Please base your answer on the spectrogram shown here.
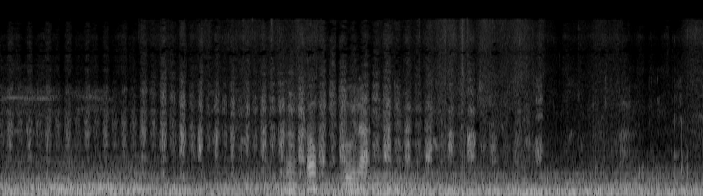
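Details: Rottweiler from the Gervi kennel in Vietnam, one of the champion pair Bruno and Melsee, panting rapidly and steadily in quick rhythmic breaths, with a short burst of human voices and laughter midway through.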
